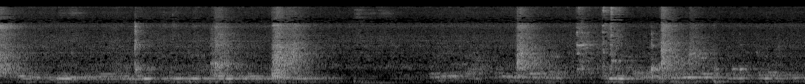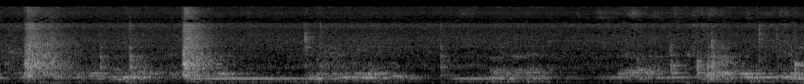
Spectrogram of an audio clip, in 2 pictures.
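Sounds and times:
spoons knocking on metal pan: 5.1s - 7.6s, 14.7s - 16.0s.

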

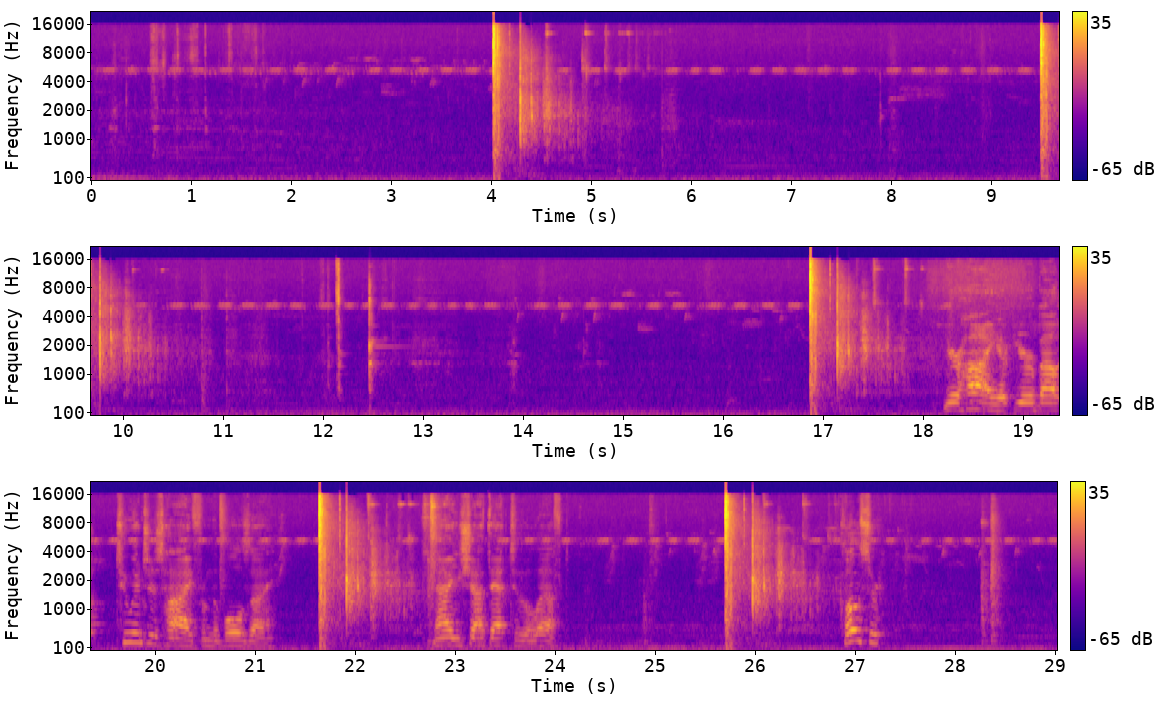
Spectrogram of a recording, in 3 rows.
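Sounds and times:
insects chirping: 0.0s - 29.0s
rifle shots with echo: 4.0s - 5.4s, 9.5s - 10.7s, 16.8s - 18.4s, 21.6s - 23.1s, 25.7s - 27.2s.

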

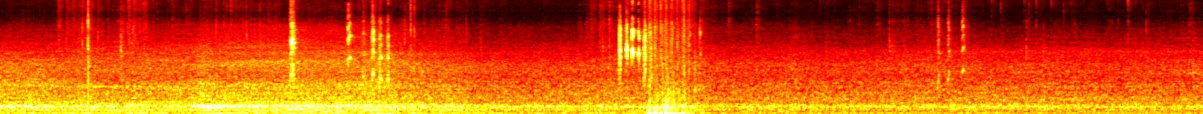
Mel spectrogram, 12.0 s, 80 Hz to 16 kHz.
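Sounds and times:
budgerigars chirping: 2.9s - 4.1s, 6.2s - 6.7s, 9.4s - 9.8s
bird wings flapping: 6.0s - 7.2s.

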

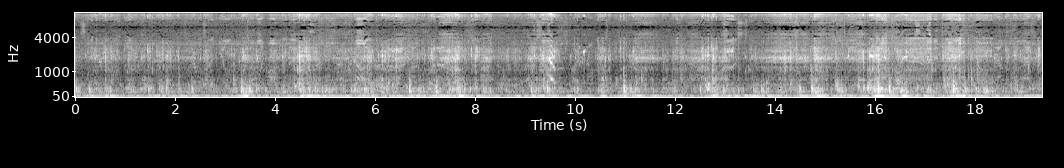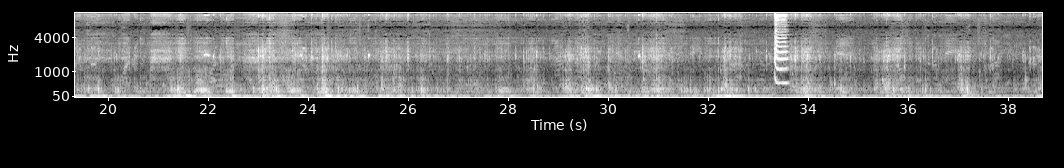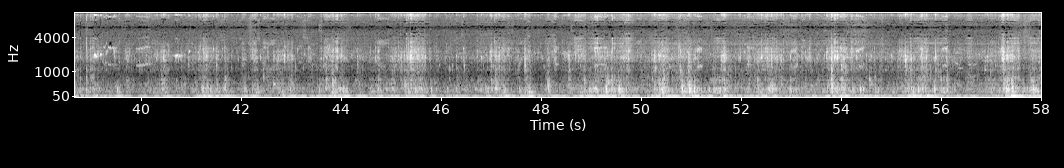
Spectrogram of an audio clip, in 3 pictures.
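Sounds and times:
water splashing against hull: 0.0s - 58.0s
wind rumbling on microphone: 0.0s - 58.0s
air horn blast: 33.3s - 33.8s.

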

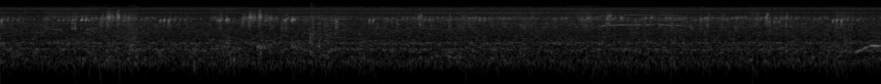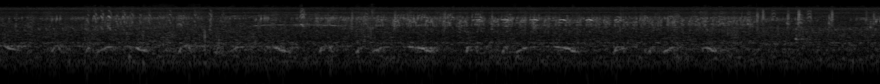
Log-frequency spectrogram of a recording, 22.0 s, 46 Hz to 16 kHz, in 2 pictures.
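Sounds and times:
insect and bird chirping: 0.0s - 22.0s.

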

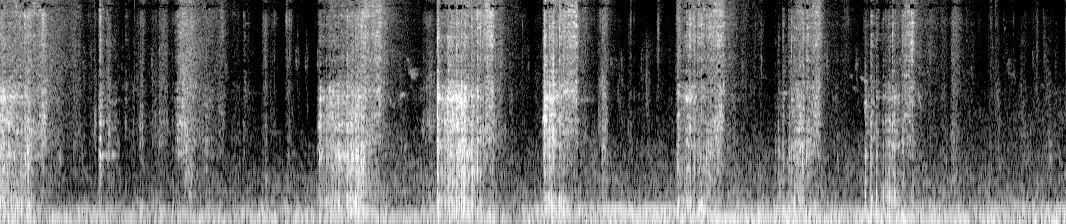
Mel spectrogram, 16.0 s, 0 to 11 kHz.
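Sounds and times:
metallic clatter of rake tines: 0.0s - 3.4s, 4.8s - 9.2s, 10.1s - 14.6s
rake scraping leaves on concrete: 0.0s - 16.0s.

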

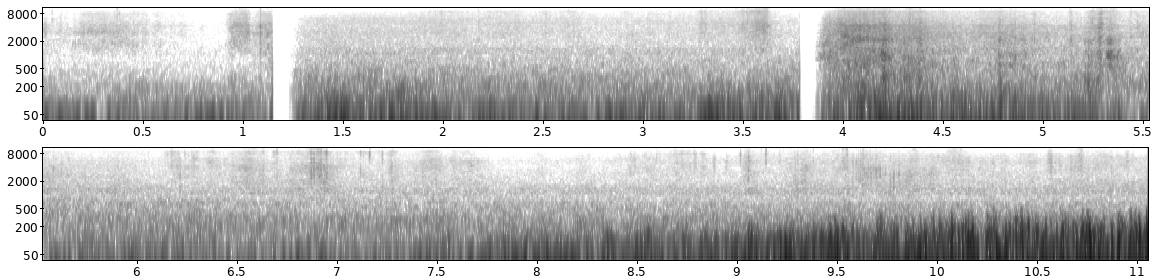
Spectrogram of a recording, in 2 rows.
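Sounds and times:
dry grass rustling: 0.0s - 1.2s, 1.8s - 11.0s.

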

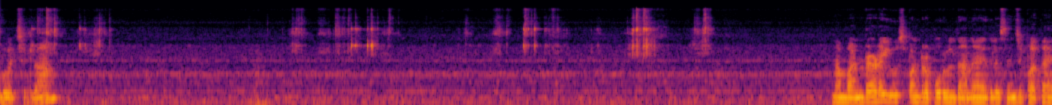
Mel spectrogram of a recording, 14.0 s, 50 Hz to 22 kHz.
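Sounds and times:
cloves rattling and clicking: 0.0s - 1.5s, 3.8s - 5.3s, 6.2s - 9.6s.

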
